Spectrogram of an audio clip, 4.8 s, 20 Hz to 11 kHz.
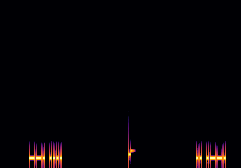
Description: Morse code, heard as a keyed tone, about 36 wpm, 700 Hz. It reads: GH IP
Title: Top Two Letter Combinations in Words 35wpm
